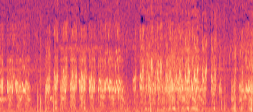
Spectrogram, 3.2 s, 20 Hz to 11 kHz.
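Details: Estonian Black Stork nest on a June evening in 2019, 20:28, water brought to the nest; a steady stream of harsh, fast-pulsed squeaking calls with little pause throughout.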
